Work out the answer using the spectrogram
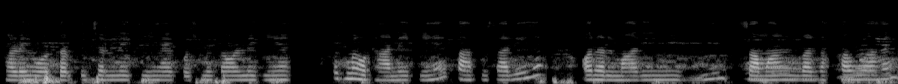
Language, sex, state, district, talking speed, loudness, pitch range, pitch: Hindi, female, Maharashtra, Dhule, 180 wpm, -28 LUFS, 205-215 Hz, 210 Hz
